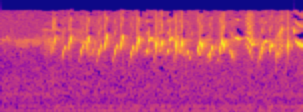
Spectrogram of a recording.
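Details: Wild European goldfinch singing out in the wild: a fast, tinkling run of high twittering notes and short buzzy trills, about two per second, growing louder toward the end, over a faint low rumble of background noise.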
